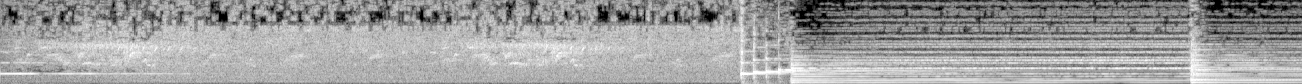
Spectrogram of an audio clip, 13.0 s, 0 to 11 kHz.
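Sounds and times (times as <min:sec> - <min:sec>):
faint high chirps: 0:00.0 - 0:03.3
steady hiss: 0:00.0 - 0:13.0.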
